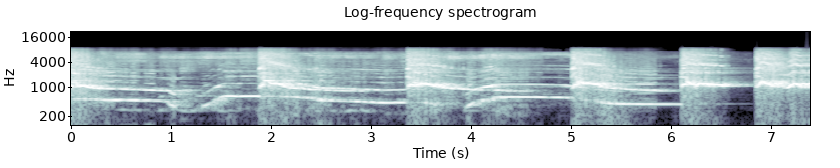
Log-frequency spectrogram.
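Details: Pet Briard Molly howling at a specific phone ringtone that no other tone triggers: repeated loud wails that swoop down and rise again, in six bursts across about seven seconds, the last ones short.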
